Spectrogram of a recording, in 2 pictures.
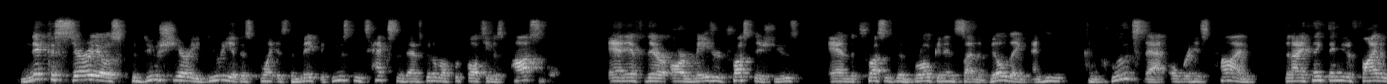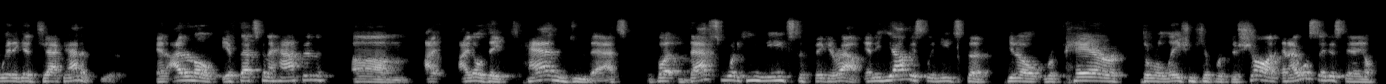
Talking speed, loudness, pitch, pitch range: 220 wpm, -23 LUFS, 150 Hz, 135-180 Hz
